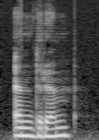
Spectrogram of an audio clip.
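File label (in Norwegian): "en drøm", Norwegian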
